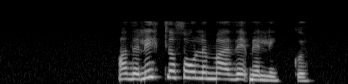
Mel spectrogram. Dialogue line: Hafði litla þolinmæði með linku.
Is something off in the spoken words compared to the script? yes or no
no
